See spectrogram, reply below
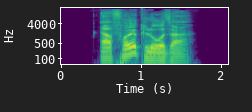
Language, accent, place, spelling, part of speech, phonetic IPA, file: German, Germany, Berlin, erfolgloser, adjective, [ɛɐ̯ˈfɔlkloːzɐ], De-erfolgloser.ogg
- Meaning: 1. comparative degree of erfolglos 2. inflection of erfolglos: strong/mixed nominative masculine singular 3. inflection of erfolglos: strong genitive/dative feminine singular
